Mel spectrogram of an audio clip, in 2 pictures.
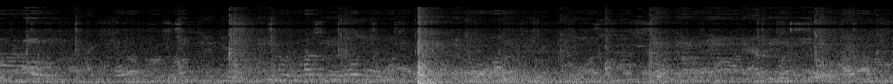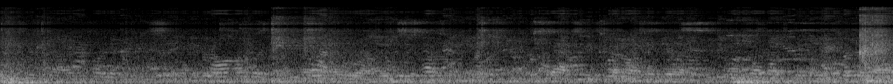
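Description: Skate wheels roll and scrape across a hard floor in a large echoing hall.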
